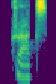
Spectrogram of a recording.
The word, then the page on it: crux: Indian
